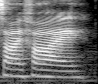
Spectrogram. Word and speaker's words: sci-fi: I am aware that it's supposed to be pronounced sci-fi but it's not it's siffy uh all right let us go to the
